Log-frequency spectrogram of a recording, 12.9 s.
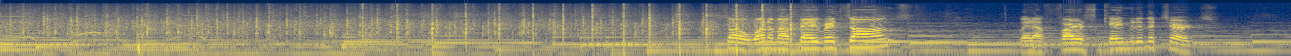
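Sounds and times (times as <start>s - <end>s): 
audience clapping: 0.0s - 8.4s
speech: 7.3s - 9.1s, 10.2s - 12.2s.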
